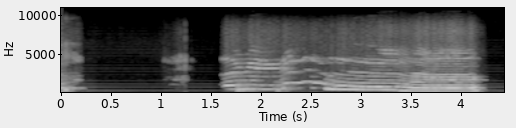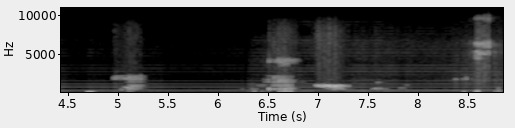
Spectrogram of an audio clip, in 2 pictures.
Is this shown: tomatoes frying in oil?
no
